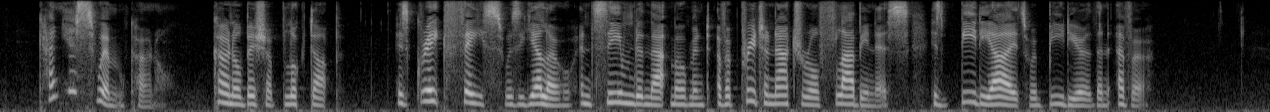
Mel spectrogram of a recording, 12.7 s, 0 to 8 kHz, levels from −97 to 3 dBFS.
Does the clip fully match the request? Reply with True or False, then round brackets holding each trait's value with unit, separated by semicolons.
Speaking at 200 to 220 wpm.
False (135 wpm)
